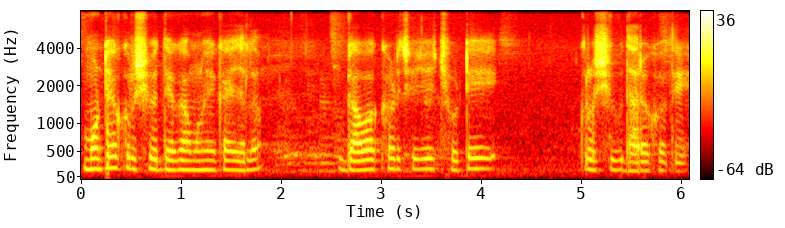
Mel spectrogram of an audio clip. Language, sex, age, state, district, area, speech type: Marathi, male, 30-45, Maharashtra, Aurangabad, rural, spontaneous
